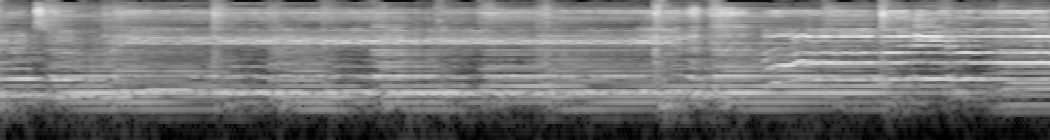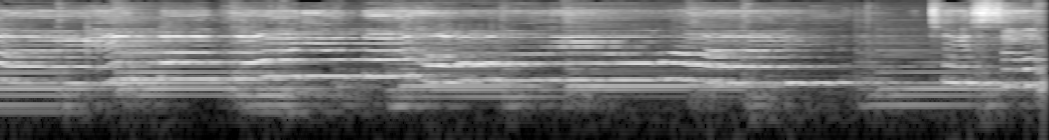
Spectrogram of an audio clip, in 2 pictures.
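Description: A woman sings a folk song to her own acoustic guitar accompaniment. She holds a long note with vibrato for the first few seconds, then moves into a melody that steps from note to note.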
